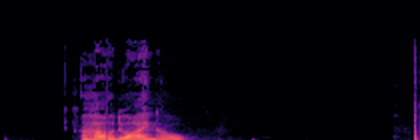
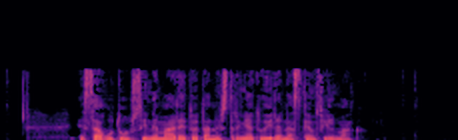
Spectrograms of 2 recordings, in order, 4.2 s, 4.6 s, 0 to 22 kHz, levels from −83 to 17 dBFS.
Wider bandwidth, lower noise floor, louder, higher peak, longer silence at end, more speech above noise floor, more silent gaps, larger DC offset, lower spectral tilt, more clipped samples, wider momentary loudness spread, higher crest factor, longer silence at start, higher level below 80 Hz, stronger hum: first, 15 kHz vs 11.5 kHz; first, -88 dBFS vs -74 dBFS; first, -18 LUFS vs -25 LUFS; first, -2 dBFS vs -6 dBFS; first, 2.35 s vs 1.1 s; first, 71 dB vs 49 dB; neither; neither; first, -8 dB/octave vs -5 dB/octave; neither; first, 12 LU vs 8 LU; about the same, 20 dB vs 20 dB; about the same, 0.8 s vs 0.8 s; first, -52 dBFS vs -70 dBFS; neither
